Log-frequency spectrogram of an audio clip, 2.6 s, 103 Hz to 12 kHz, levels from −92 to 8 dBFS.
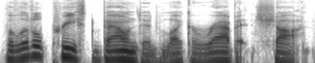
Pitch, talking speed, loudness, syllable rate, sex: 125 Hz, 185 wpm, -17 LUFS, 4.4 syllables/s, male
